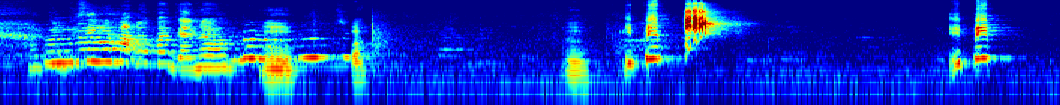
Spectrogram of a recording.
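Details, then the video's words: A blue Quaker parrot chats to its friends. It gives a run of wobbly, speech-like babble, then a few clicks and one piercing high squawk, with quiet gaps between. "Blue Quaker Parrot Love Talking to its Friends"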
